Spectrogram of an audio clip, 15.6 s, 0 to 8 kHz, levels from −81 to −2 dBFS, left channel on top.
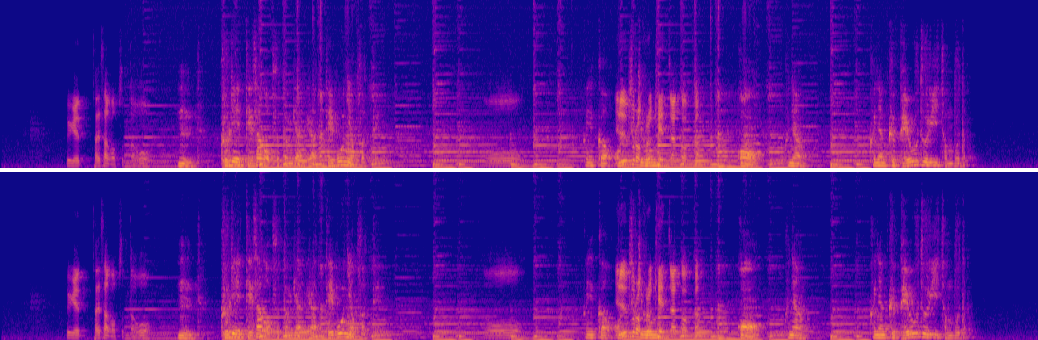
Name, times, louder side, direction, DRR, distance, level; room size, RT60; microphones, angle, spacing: voice 1, 1.0-2.2 7.2-7.9 9.2-10.6, equal, ahead, 9 dB, 0.3 m, -32 dB
sound 1, 1.8-13.6, left 2 dB, 50° left, 0.7 m, -33 dB
voice 2, 2.6-3.0 3.3-5.7 8.7-9.9 11.1-11.4 11.8-12.1 13.0-14.5, equal, 30° left, 2 dB, 1.0 m, -27 dB
11.5 x 5.4 x 6.1 m, 0.40 s
head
